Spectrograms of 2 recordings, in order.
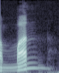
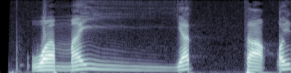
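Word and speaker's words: ومن يتق الله: Tidak dibaca man, akan tetapi dilebur langsung dengan ya. Makanya di sana ditandai dengan tasdid. Biasanya ditandai dengan tasdid. Dan ini disertai dengan dengung. Jadi dilebur ditambah dengan dengung. Menjadi membacanya seperti ini. Wa may yattaqillaha.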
